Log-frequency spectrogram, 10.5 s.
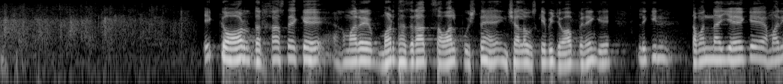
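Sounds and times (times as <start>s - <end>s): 
faint audience applause welcoming the city mayor at a religious gathering: 0.0s - 2.6s
speech: 2.7s - 10.4s.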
